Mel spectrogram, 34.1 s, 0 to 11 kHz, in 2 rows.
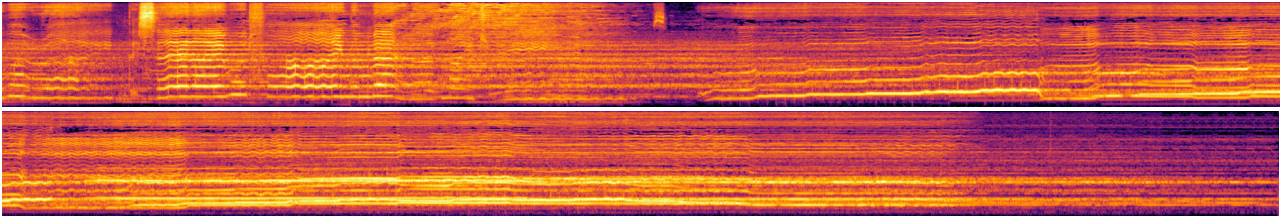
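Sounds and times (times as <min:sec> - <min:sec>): wordless vocal harmonies: 0:00.0 - 0:34.0.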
